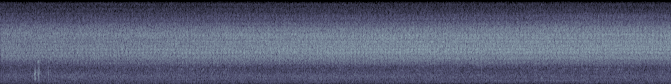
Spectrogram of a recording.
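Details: Summer cicadas in full chorus, a loud, dense, unbroken buzzing drone, finely pulsed at a rapid steady rate, filling the whole stretch with almost nothing else heard.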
